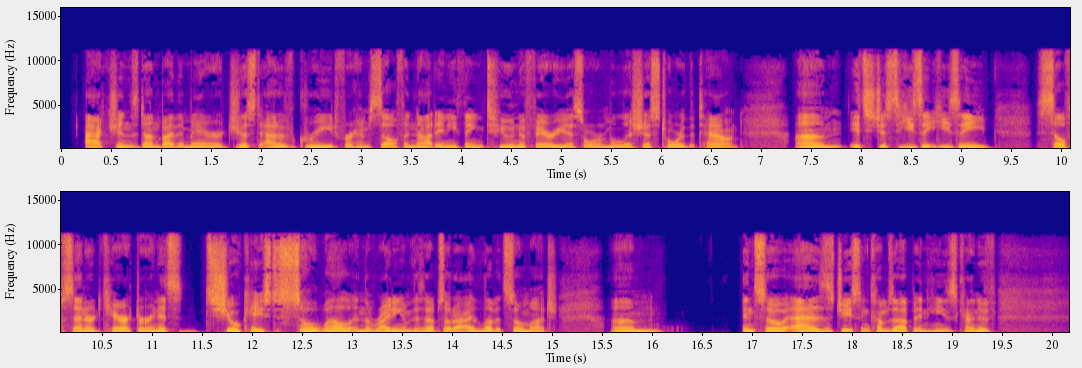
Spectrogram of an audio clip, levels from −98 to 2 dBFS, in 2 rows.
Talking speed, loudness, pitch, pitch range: 170 wpm, -17 LUFS, 150 Hz, 140-165 Hz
